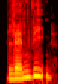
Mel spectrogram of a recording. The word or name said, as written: landvin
